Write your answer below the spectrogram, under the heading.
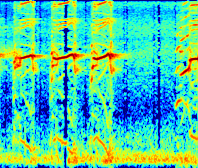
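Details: At dusk on the Fraser Point nest, a returning young male bald eagle and his sister tussle over their spot on the branches. Four shrill, piercing whistled squeals, each about half a second long, with descending slurred undertones.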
